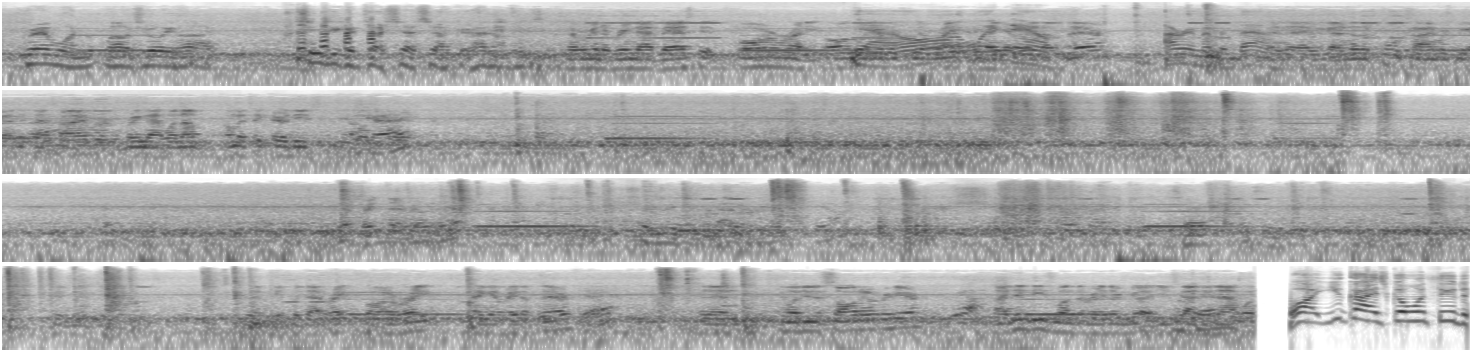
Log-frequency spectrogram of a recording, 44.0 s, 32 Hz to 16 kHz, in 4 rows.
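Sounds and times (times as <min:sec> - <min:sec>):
steady hum: 0:00.0 - 0:21.0, 0:21.7 - 0:31.0
indistinct voices: 0:06.1 - 0:08.0, 0:08.8 - 0:09.8.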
